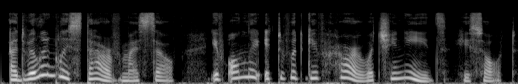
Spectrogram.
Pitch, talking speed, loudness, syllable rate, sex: 240 Hz, 175 wpm, -20 LUFS, 4.4 syllables/s, female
